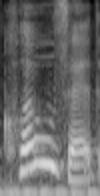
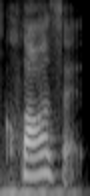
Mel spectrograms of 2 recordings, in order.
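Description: First: The first vowel is a long O sound. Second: The first vowel is a short O sound. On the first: The speaker calls it wrong. "so it's not closet" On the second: The speaker calls it right. "This one has short O sound"

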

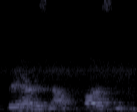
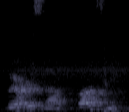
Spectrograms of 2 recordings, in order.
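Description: Both takes have the same delivery.

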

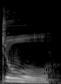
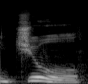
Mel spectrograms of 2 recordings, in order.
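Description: First: The word starts with a D sound. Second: The word starts with a J sound. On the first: "I've always said duel with a D rather than like a J"

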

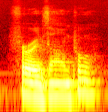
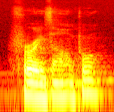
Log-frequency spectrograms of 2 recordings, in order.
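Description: Both takes have the same delivery.

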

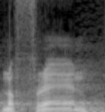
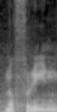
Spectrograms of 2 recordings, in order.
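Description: First: The second vowel sounds like 'ai'. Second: The second vowel sounds like 'ee'. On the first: The speaker calls it wrong. "नफरैन भी कहा जाता है" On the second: The speaker calls it right. "लेकिन नफरीन सही पढ़ेंगे"

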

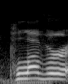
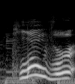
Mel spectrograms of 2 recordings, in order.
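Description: First: The vowel sounds like the one in lover. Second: The vowel sounds like the one in rover. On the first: "as in a lover" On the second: "as in rover"

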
